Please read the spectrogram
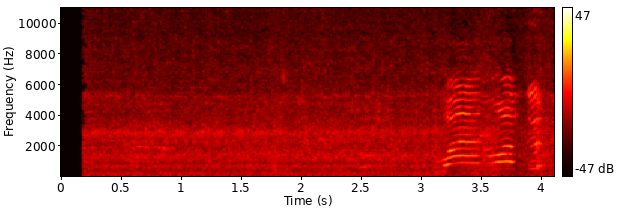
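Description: Steady rumble of a vehicle engine idling, then a girl's high-pitched shouting about three seconds in.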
